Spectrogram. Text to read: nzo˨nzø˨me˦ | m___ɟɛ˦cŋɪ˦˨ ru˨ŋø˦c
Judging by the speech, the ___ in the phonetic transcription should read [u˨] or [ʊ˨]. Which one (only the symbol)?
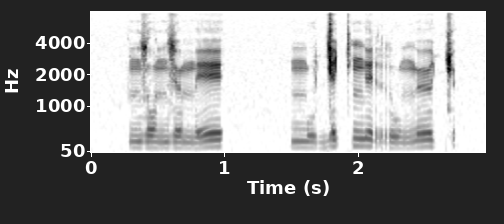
u˨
